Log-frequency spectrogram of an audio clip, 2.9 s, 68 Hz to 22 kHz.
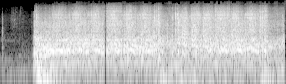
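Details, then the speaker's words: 1931 Ford Model A with side-draft carb and electric fuel pump in the frame rail: starter churns about two and a half seconds and stops without the engine catching; crank-no-start, fuel delivery problem being troubleshot. "keep in mind this vehicle is 93 years old and we're just kind of troubleshooting just trying to figure out why fuel isn't getting to where it needs to go"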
